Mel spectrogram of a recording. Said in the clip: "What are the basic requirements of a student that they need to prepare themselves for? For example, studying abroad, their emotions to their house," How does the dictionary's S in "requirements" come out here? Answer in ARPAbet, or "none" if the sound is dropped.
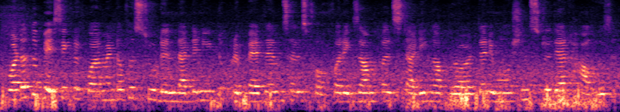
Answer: none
